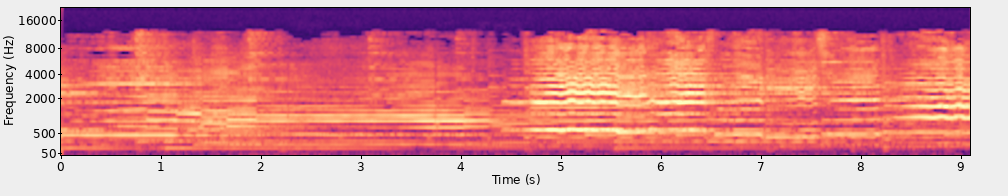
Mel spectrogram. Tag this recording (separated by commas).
Music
